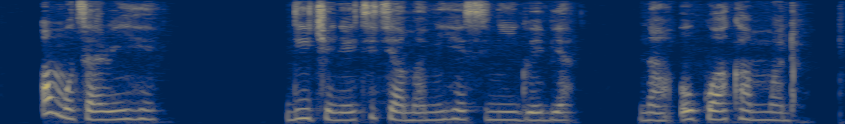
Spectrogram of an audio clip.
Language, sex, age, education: Igbo, female, 30-45, tertiary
